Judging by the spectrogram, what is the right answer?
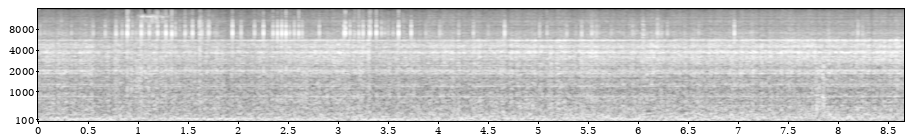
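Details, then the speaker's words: Corporate jet's right TFE731 engine, whose start had been aborting, now starts cool after repair: steady jet roar with a constant low rumble and even whine, no surging or pops, running normally. "starter is engaged fuel is on ignition is on oil pressure is coming up starters disengaged igniters are disengaged nice cool start"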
